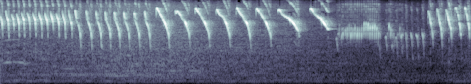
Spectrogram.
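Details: Training song of a canary, for teaching canaries to sing: a rapid high trill that slows into loud, repeated downward-sweeping whistles, then a lower buzzy phrase and a fresh fast trill at the end.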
